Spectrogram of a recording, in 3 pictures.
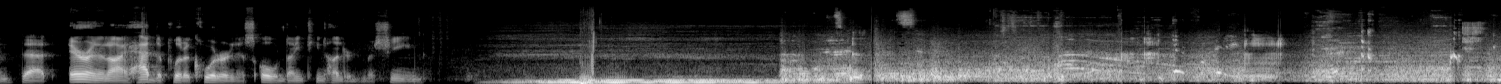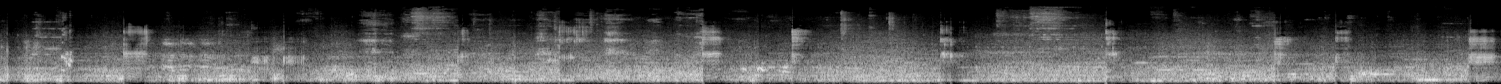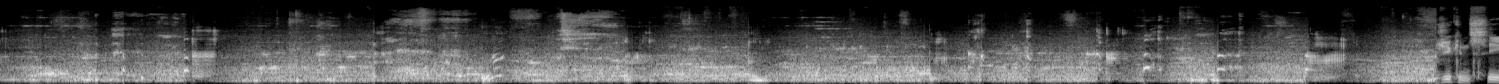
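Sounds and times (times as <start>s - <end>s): low steady hum: 4.8s - 9.0s
recorded voices and music: 4.9s - 9.3s
people laughing: 16.4s - 17.6s, 18.4s - 22.9s, 30.8s - 37.3s, 39.7s - 43.2s.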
